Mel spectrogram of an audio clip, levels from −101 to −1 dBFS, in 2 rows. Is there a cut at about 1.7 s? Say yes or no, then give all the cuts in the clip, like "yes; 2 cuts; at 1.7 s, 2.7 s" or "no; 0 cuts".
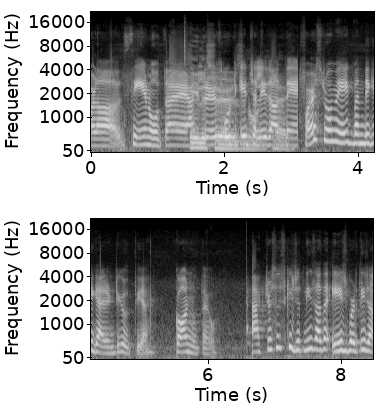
no; 2 cuts; at 3.1 s, 6.6 s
